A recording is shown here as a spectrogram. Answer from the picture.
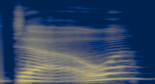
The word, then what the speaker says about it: Deux: So this is Dough. That's spelled D-E-U-X, okay? Like dough, like cookie dough, like dough.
